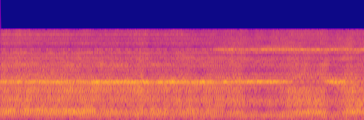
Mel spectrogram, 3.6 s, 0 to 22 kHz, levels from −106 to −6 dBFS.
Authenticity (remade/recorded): remade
